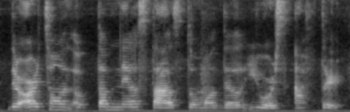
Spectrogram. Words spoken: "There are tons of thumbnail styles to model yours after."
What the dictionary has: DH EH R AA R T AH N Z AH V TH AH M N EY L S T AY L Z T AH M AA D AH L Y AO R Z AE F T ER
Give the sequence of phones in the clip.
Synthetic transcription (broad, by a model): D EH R AA R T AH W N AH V T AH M N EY L S T AY L S T AH M AA D AH L Y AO R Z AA F T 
